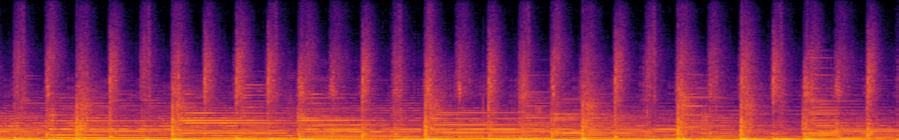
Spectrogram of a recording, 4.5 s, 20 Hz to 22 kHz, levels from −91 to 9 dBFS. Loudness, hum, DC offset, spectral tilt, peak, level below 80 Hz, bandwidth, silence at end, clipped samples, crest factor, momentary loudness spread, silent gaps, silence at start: -10 LUFS; none; under 0.1%; -5.5 dB/octave; 0 dBFS; -16 dBFS; 16 kHz; 0 s; under 0.1%; 10 dB; 2 LU; none; 0 s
